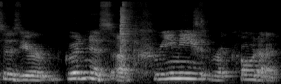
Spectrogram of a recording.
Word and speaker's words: ricotta: It is pronounced ricotta. I know that from two men who are Italian. They told me it is ricotta, like goat. Ricotta, long O.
